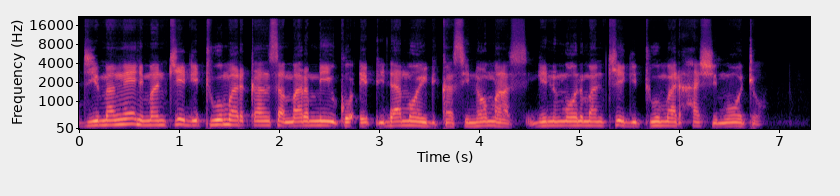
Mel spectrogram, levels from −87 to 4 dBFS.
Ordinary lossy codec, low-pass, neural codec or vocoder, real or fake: none; none; codec, 44.1 kHz, 2.6 kbps, SNAC; fake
